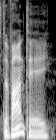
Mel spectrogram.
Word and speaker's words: Devonta: Yes, Devontae has been awesome.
